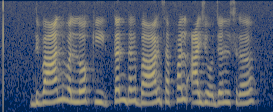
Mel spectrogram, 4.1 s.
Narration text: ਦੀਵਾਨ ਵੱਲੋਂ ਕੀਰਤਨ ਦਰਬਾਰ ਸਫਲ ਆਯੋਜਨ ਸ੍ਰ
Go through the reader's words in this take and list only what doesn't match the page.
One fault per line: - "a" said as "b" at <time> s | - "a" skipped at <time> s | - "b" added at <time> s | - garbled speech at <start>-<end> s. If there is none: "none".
none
